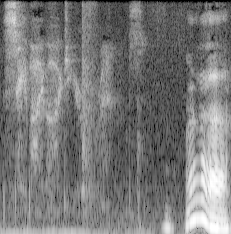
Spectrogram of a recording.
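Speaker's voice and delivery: whispered, then a low final word; menacing whisper. Pretend. Son playing an assassin, threatening his dad's character in a menacing whisper. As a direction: whisper like a game assassin closing in.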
